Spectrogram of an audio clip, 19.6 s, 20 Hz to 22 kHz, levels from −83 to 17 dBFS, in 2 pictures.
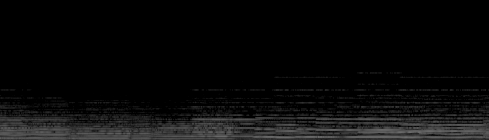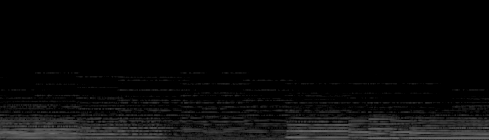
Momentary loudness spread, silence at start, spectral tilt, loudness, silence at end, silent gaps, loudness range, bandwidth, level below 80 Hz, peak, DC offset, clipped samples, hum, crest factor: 14 LU; 0 s; -3 dB/octave; -45 LUFS; 0 s; none; 8 LU; 11 kHz; -66 dBFS; -32 dBFS; under 0.1%; under 0.1%; none; 14 dB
